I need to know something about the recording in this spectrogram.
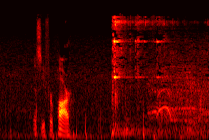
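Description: A disc clatters into the metal chains of a basket.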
